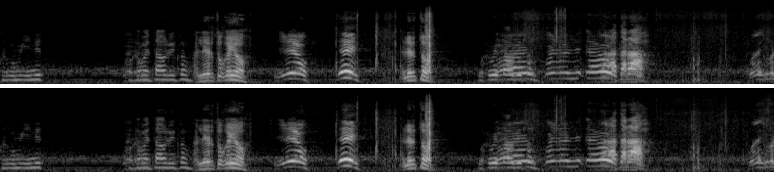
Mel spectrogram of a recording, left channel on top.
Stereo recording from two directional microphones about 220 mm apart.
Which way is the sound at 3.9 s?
20° left (ahead or behind).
